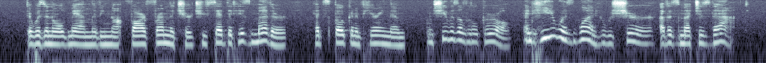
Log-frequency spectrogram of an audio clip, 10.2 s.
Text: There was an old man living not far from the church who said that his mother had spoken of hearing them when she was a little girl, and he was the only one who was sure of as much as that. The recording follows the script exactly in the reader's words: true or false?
false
